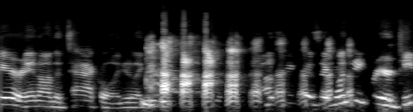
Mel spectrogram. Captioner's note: laughing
